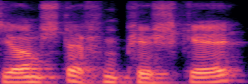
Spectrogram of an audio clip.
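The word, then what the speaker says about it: Jörn-Steffen Pischke: by name uh Dr Steve pishy uh Dr pishy thank you so much for being on the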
